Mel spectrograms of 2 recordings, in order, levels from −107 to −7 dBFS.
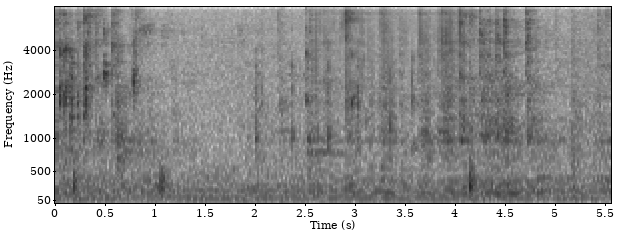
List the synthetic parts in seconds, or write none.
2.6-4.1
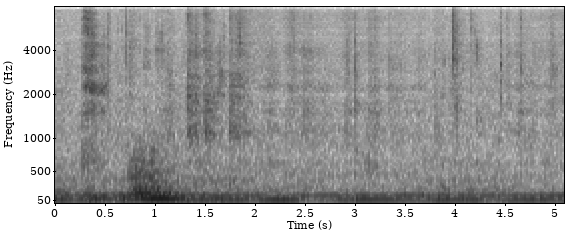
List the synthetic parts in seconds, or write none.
2.0-3.7; 4.5-5.1

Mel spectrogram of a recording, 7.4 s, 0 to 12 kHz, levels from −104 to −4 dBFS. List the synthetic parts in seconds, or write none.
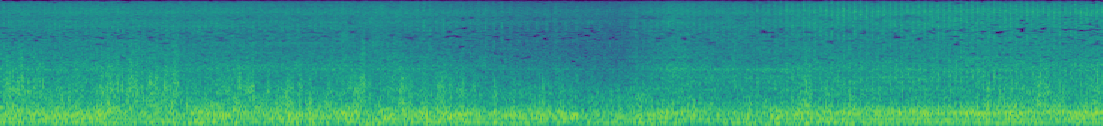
1.0-3.0; 4.2-6.2

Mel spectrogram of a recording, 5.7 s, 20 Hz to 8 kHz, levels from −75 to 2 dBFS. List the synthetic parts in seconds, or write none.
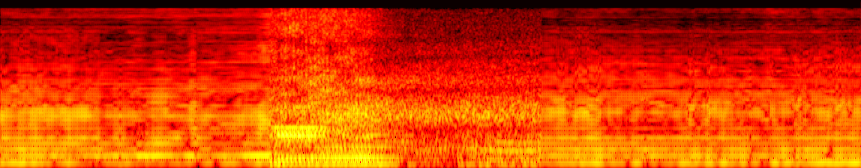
0.0-1.8; 3.6-5.7

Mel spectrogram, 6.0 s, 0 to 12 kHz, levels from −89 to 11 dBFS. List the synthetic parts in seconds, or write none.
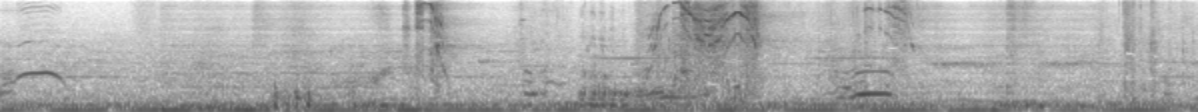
0.8-2.1; 4.6-5.5

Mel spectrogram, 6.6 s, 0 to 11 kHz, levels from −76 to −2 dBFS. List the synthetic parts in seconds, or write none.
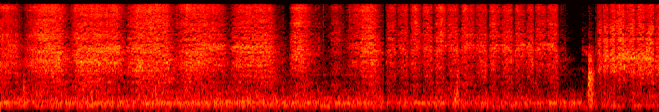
0.4-2.5

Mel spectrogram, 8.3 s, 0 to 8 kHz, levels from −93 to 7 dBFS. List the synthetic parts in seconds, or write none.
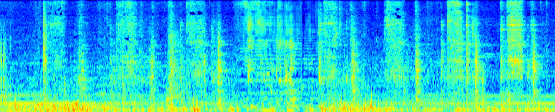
3.6-4.8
